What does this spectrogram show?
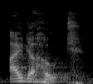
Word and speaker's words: IDAHOT: uh the acronym is idahot like the word Idaho with a T at the end and I thought that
